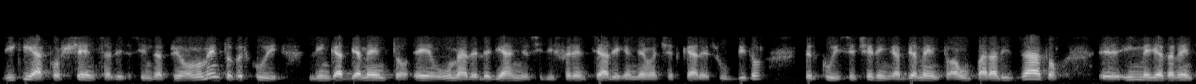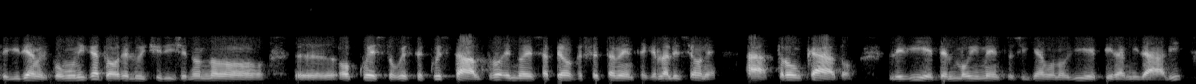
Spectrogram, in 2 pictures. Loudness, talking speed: -21 LUFS, 165 wpm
